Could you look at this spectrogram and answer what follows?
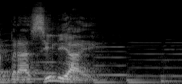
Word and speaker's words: Brasília: que quer dizer região a pronúncia correta é Brasilia a primeira referência ao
